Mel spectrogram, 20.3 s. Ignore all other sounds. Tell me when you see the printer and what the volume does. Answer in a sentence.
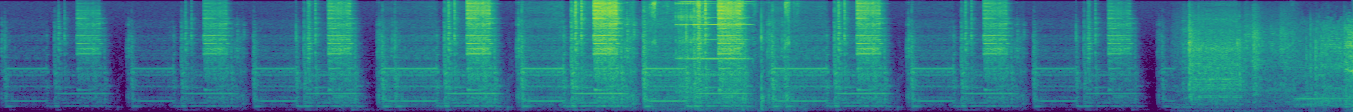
The printer can be heard from 0.0 to 20.2 s, getting louder then quieter.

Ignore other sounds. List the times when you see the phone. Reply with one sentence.
You can hear the phone from 10.1 to 11.3 s.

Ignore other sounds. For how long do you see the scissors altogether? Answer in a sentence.
You can hear the scissors for 2 seconds altogether.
